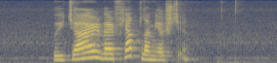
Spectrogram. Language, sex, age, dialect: Faroese, female, 36-60, Norðuroyggjar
